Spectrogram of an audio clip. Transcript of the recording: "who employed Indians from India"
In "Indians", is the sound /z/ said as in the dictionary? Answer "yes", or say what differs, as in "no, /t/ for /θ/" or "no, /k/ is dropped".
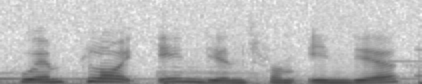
no, /s/ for /z/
